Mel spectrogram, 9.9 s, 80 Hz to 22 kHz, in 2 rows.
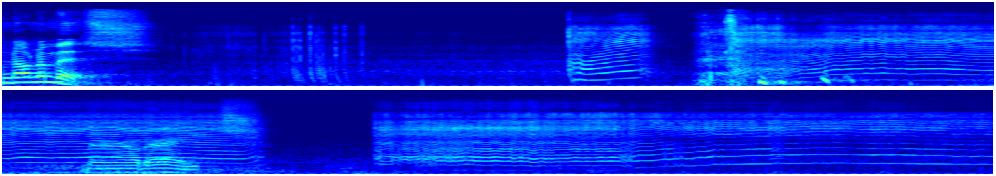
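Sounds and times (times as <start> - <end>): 
speech: 0.0 - 0.8, 3.5 - 3.8, 5.4 - 6.1
faint noise: 0.0 - 9.9
long loud recorded fart with wavering pitch: 2.8 - 9.9.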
